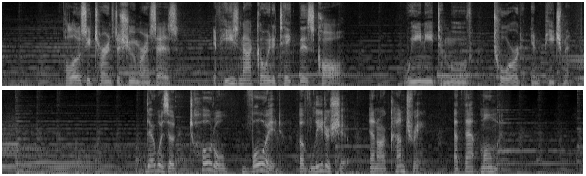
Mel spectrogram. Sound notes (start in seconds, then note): none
